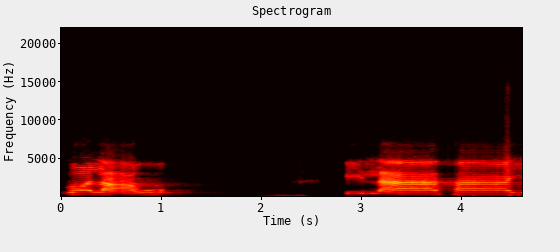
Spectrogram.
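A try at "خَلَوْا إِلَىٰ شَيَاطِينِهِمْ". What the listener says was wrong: bukan golau itu titiknya di bawah di atas kholau kholau kholau kholau ila syayatinihim kholau kholau ila syayatinihim kholau kholau ila syayatinihim.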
